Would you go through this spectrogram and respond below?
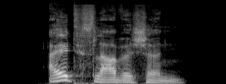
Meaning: inflection of altslawisch: 1. strong genitive masculine/neuter singular 2. weak/mixed genitive/dative all-gender singular 3. strong/weak/mixed accusative masculine singular 4. strong dative plural
- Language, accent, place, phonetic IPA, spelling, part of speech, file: German, Germany, Berlin, [ˈaltˌslaːvɪʃn̩], altslawischen, adjective, De-altslawischen.ogg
